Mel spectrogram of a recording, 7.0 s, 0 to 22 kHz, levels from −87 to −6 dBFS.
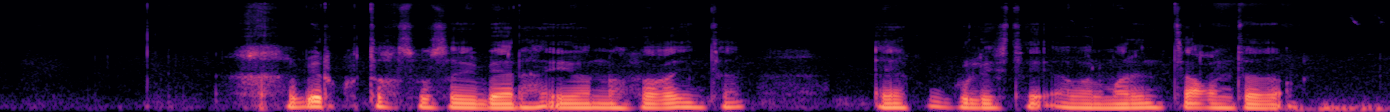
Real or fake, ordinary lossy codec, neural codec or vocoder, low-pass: real; none; none; 19.8 kHz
